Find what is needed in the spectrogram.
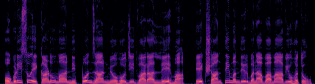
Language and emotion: Gujarati, neutral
